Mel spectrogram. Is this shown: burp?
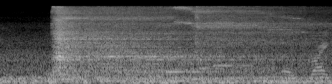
no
